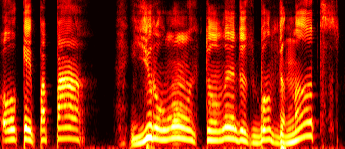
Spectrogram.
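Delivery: put-on high, slow Chicano accent caricature; mock vato accent. Comic imitating vatos turned down, mock vato accent. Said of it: "Vatos would be like".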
